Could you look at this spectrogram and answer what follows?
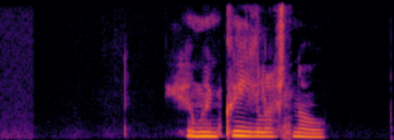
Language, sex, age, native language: Icelandic, female, 10, Icelandic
